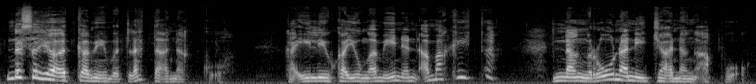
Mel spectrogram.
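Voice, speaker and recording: A woman's voice: low-pitched, very animated, measured pace, no room sound, heavily acted. A woman acting as a doting elderly grandmother in a radio play, fond and chuckling. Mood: warm. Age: older.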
